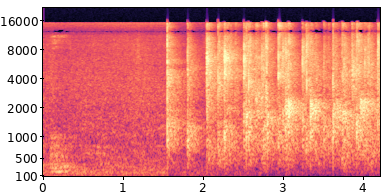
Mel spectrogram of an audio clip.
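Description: Audience applause breaking out suddenly about a second and a half in, marking the end of a poem reading.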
